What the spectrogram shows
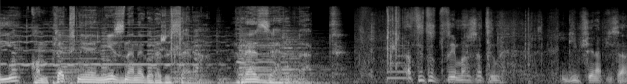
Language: Polish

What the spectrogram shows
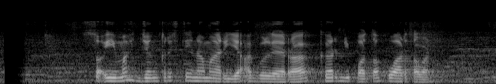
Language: Sundanese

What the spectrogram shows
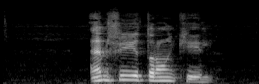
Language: Kabyle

